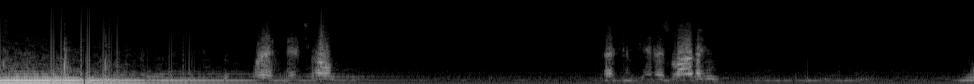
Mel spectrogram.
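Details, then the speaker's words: Toyota 1MZ-FE V6 in an MR6 race car, first start after final button-up: even low hum settling from a blip into a steady idle, no knocks or ticks; healthy fresh engine. "Damn, this thing sounds good."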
